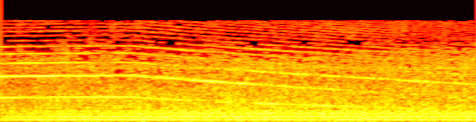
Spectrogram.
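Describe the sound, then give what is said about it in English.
An army patrol car's siren wails steadily over the low rumble of a car engine, its long tone sliding slowly down in pitch. No one speaks, and the siren stays fairly loud throughout. “Just an army patrol car.”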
